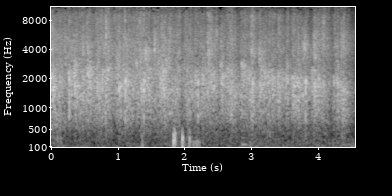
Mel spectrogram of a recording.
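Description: Steady, dense applause from an audience, a continuous crackle of many hands clapping at a fairly loud, even level, with a few low thumps partway through.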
